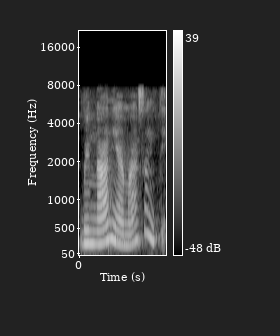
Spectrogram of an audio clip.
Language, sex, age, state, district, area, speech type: Sanskrit, female, 18-30, Maharashtra, Chandrapur, urban, spontaneous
